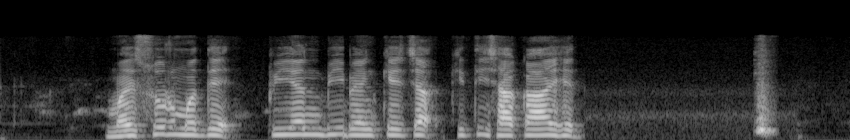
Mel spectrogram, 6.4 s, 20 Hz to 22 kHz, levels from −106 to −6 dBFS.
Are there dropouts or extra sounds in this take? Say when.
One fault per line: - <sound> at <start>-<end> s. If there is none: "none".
- whoosh at 5.6-5.8 s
